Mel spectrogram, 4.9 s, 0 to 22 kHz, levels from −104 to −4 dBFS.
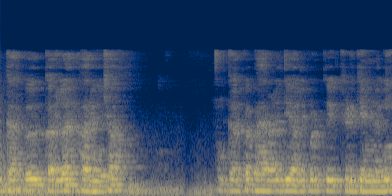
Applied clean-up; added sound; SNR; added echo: none; Thunder; 14 dB; reverberation time 0.7 s.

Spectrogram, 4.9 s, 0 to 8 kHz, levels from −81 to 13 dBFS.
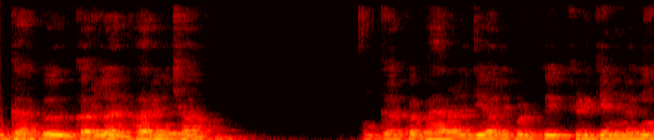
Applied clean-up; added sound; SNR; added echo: neural separator model SepFormer DNS4.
